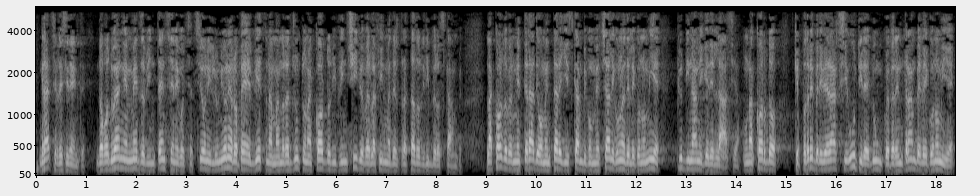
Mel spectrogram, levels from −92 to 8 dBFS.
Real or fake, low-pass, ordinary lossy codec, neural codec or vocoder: real; 5.4 kHz; MP3, 24 kbps; none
